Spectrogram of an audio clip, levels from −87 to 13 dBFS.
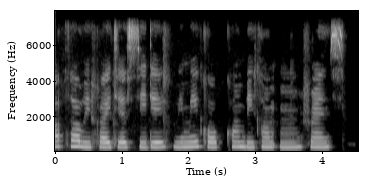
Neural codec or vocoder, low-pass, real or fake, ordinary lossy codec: none; 7.2 kHz; real; none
